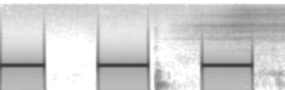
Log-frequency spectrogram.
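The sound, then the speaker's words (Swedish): A telephone busy signal heard while calling someone who is busy: three steady mid-pitched beeps, each about half a second long, separated by equal silences, clear, with faint background hiss near the end. “Han är upptagen. Man hör det på ljudet.”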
